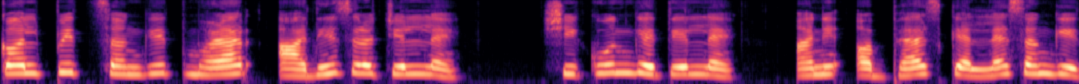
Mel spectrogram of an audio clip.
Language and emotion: Goan Konkani, neutral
